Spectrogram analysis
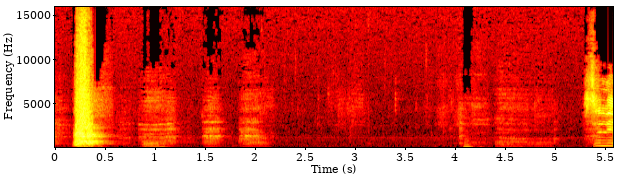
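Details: Pet dog, a female, barking on encouragement indoors: an explosive loud bark at the start, then a few short softer sounds and people talking playfully. A quiet gap follows, and another sharp bark comes at the end.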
